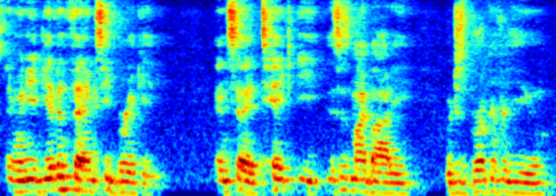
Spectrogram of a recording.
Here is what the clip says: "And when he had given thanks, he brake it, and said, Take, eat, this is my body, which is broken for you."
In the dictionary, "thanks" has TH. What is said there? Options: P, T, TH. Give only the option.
TH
